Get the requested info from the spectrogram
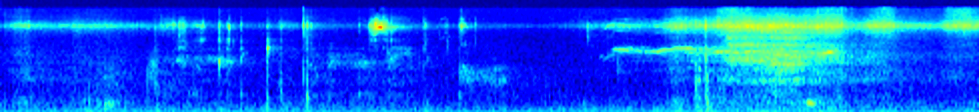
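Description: Soft whispering about two-thirds of the way through, among faint light clicks and taps of plastic slime tubs being handled and moved.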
